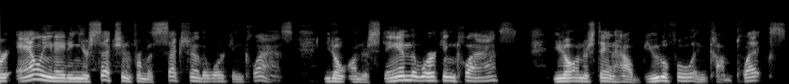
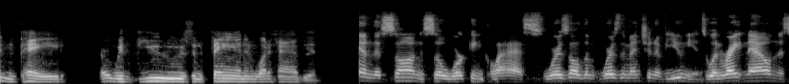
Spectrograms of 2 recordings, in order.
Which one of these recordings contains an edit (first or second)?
second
